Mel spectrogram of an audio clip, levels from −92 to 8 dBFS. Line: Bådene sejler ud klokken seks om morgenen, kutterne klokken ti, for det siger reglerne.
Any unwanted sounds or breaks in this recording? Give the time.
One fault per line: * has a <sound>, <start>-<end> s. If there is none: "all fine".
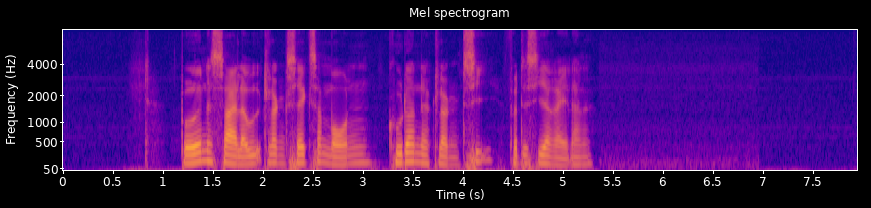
all fine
